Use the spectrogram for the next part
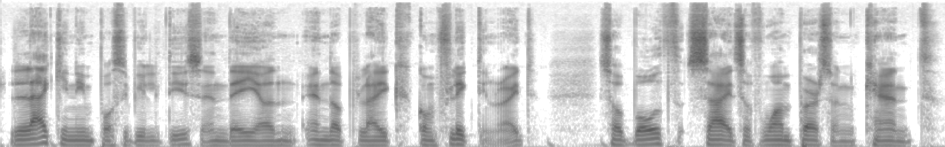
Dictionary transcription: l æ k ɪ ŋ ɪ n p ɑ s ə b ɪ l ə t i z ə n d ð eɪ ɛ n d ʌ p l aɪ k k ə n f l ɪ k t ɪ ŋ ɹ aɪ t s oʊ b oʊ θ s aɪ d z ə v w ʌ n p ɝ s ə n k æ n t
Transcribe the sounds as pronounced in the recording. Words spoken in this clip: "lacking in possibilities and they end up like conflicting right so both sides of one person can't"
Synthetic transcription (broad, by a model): l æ k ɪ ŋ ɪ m p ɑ s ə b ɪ l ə t i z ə n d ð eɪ ɛ n d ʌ p l aɪ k k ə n f l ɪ k t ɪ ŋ ɹ aɪ t s oʊ b oʊ θ s aɪ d s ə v w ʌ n p ɝ s ə n k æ n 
